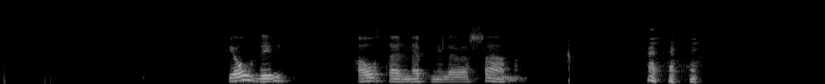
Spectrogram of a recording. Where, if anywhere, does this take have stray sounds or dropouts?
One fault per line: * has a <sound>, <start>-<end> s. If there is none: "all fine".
* has a whoosh, 5.7-5.8 s
* has a laugh, 6.5-7.0 s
